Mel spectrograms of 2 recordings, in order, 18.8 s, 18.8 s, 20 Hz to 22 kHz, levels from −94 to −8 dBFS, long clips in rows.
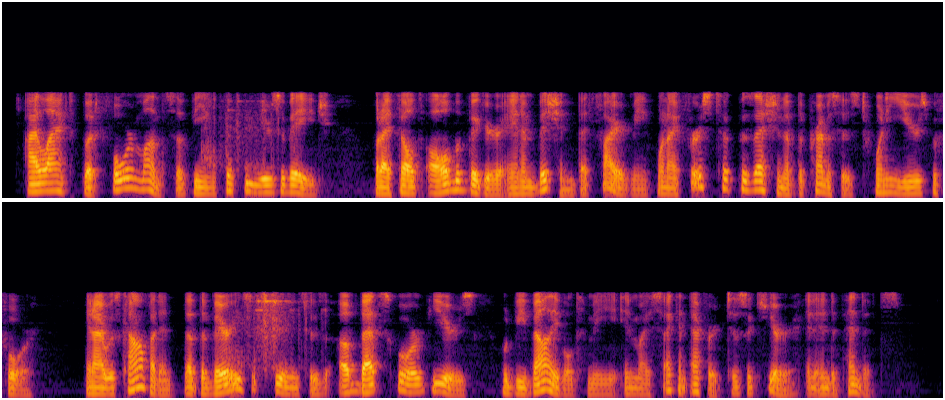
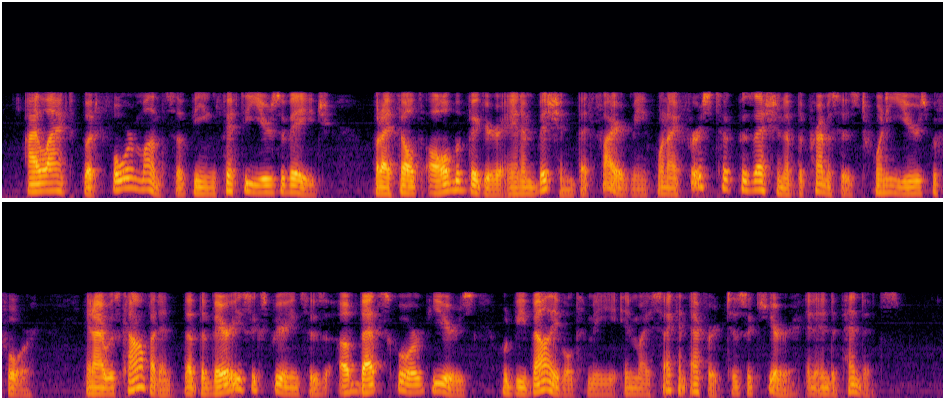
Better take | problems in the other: second | noise reduction (neural mask model RNNoise)

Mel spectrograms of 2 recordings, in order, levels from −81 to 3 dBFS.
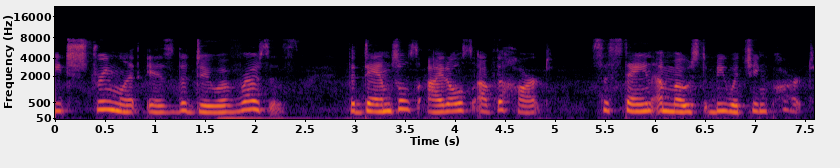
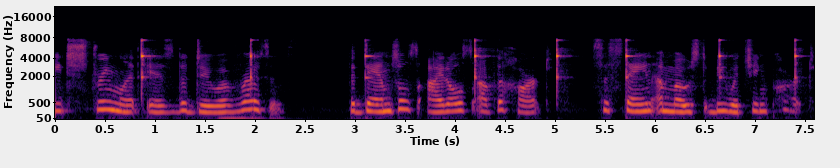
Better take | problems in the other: first | noise reduction (neural mask model RNNoise)

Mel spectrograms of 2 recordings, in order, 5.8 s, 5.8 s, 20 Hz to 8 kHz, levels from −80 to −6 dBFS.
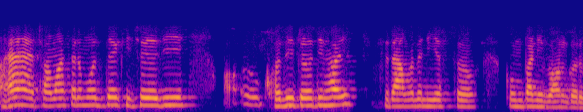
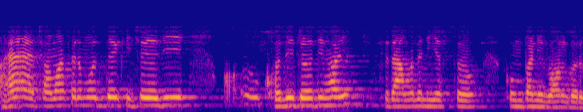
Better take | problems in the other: first | room echo; dies away in 1.7 s

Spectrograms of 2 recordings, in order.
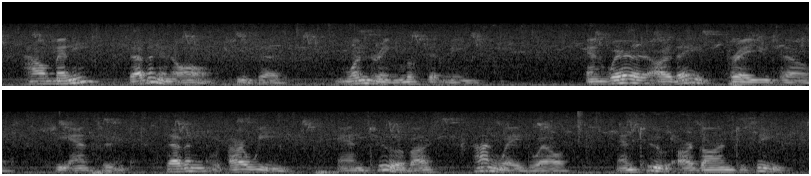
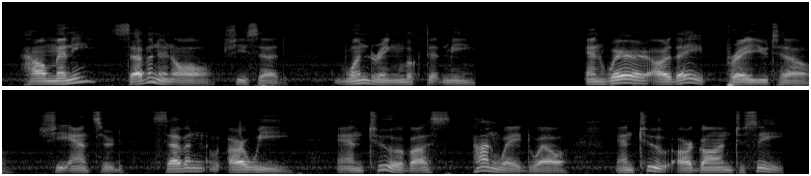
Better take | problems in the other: second | background sound (Rain); 12 dB below the speech // room echo; dies away in 0.4 s

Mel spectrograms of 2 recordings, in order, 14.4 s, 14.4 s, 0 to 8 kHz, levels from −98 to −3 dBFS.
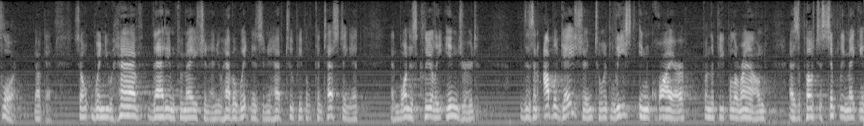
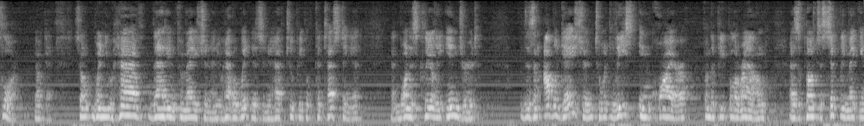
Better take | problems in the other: first | room echo; dies away in 0.3 s

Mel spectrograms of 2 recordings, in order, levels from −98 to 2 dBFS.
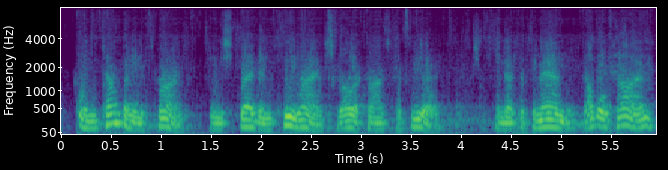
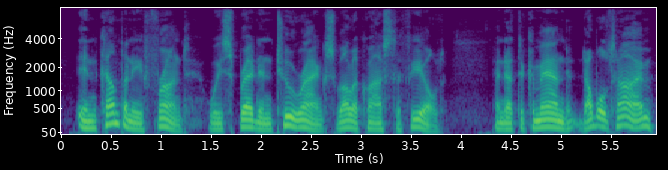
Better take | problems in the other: second | noise reduction (neural separator model SepFormer DNS4)

